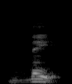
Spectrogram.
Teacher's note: Então, vai falar D. Você vai falar como se fosse falar DE, só que com a língua no meio dos dentes. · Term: TH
